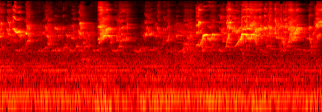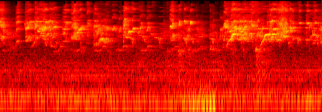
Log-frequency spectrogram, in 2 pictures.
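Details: Lovebirds around added nest boxes, calling in irregular, high-pitched chirps and scratchy squawks, bursts coming every second or so and building into louder chatter toward the end.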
